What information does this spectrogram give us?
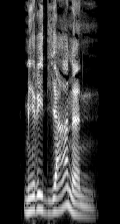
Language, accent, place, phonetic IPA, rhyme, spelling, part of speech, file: German, Germany, Berlin, [meʁiˈdi̯aːnən], -aːnən, Meridianen, noun, De-Meridianen.ogg
- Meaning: dative plural of Meridian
